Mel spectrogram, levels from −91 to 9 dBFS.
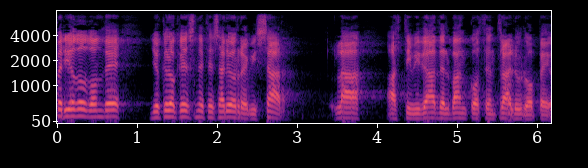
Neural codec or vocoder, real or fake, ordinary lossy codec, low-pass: vocoder, 44.1 kHz, 80 mel bands, Vocos; fake; none; 7.2 kHz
